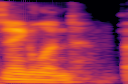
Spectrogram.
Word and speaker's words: Englund: And you've got freaking Freddy Krueger himself, Robert Englund, or Eglund, and Edlund? Not sure. – I think it's just England. I think it's just pronounced England.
